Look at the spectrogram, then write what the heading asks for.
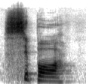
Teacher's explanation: Repare que a sílaba tônica é a última e ela é terminada em O.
